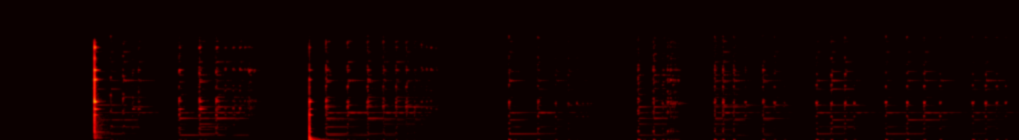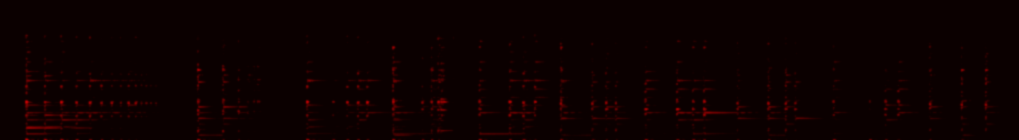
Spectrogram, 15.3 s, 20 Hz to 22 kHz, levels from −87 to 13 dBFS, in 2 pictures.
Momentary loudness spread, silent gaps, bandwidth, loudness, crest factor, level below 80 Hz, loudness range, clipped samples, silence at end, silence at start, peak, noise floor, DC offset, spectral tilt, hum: 17 LU; 2.06-2.32 s; 16.5 kHz; -39 LUFS; 42 dB; -78 dBFS; 25 LU; under 0.1%; 12.9 s; 0.7 s; -10 dBFS; under -90 dBFS; under 0.1%; 0.5 dB/octave; none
